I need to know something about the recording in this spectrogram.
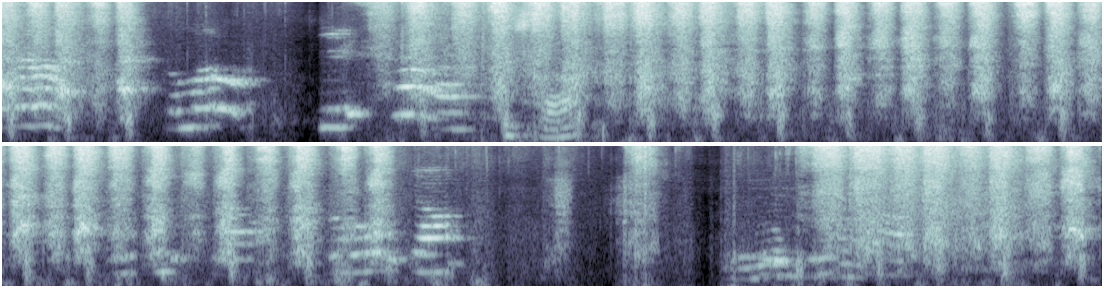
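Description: A hand pump rapidly puffs air into a balloon.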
